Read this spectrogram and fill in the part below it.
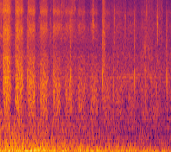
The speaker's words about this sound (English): Holy jumping jacks! Whoa. What was that? I don't know. Sound waves are telling me it was an explosion?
